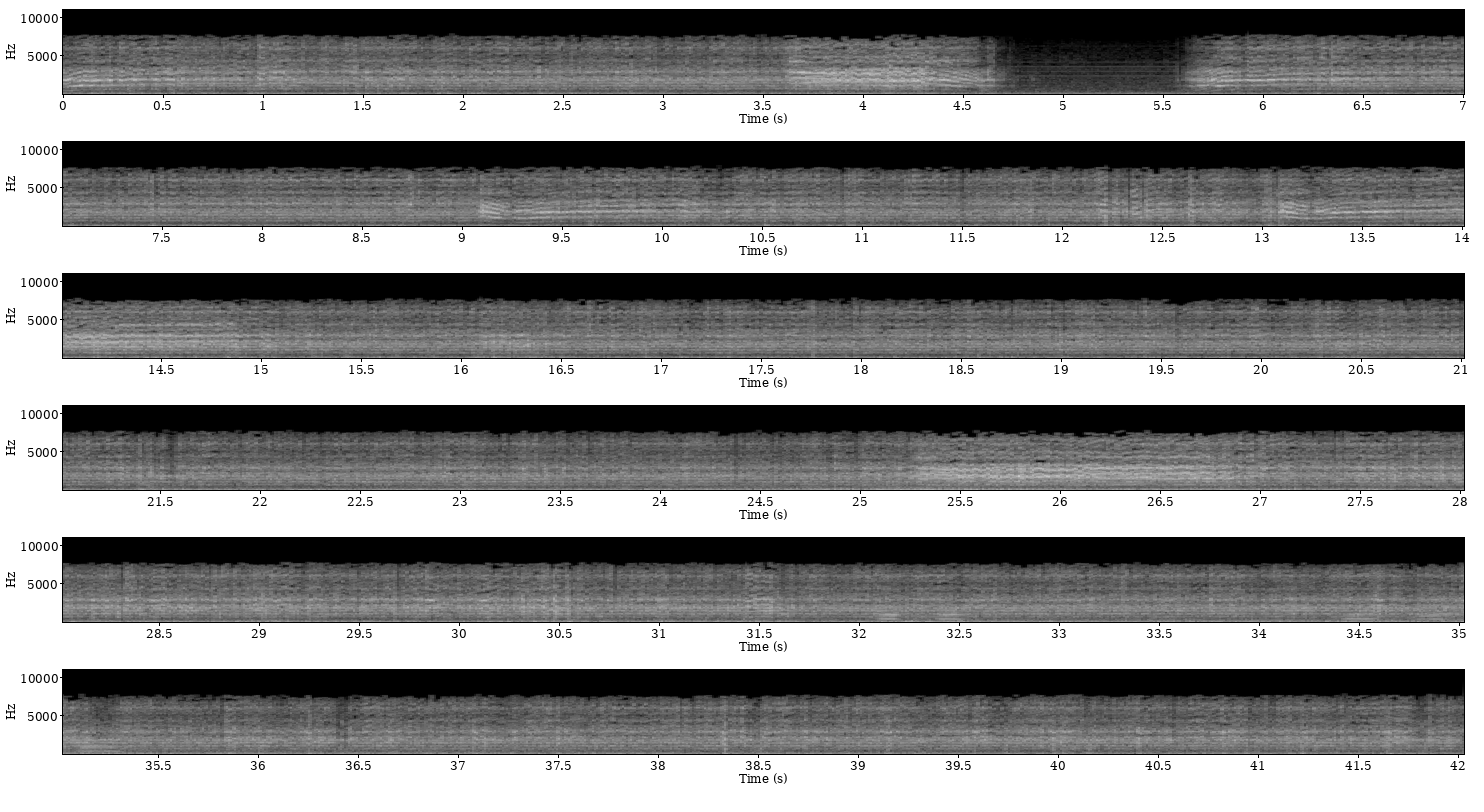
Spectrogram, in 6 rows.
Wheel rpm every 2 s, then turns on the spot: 180, 200, 50, 180, 180, 190, 180, 190, 200, 200, 200, 200, 200, 200, 190, 200, 200, 200, 200, 200, 200.
4-6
